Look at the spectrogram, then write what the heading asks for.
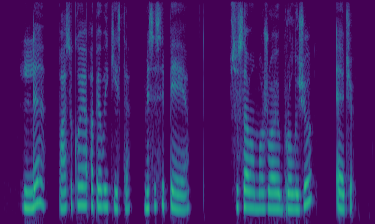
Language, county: Lithuanian, Kaunas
